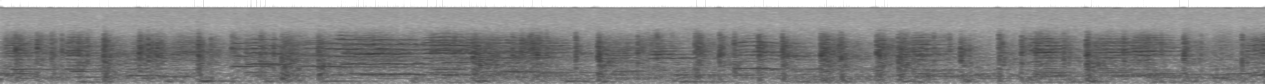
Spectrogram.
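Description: Tap shoes rapping out quick, dense rhythms on a stage floor over a small band with piano playing a swing tune, from an old film soundtrack.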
